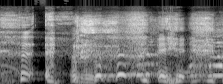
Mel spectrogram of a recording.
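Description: A person imitates an awkward cough, the kind heard after a joke falls flat: a quick run of short, throaty, voiced bursts, loud and alone, with a half-laughing edge.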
